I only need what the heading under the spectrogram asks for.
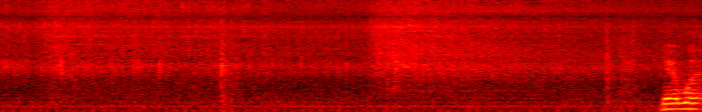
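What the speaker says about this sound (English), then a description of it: "That sound, that sizzle you hear, that will make you get the pretty brown color on your meat." Steady, loud sizzling of short ribs searing in a hot pan, a continuous crackling hiss with a brief louder burst near the end.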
